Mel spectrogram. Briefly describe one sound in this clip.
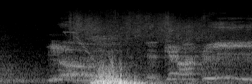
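A deep boom bursts out.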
